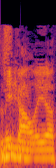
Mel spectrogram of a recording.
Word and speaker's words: Escalia: It's pronounced Escalia, thank you.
